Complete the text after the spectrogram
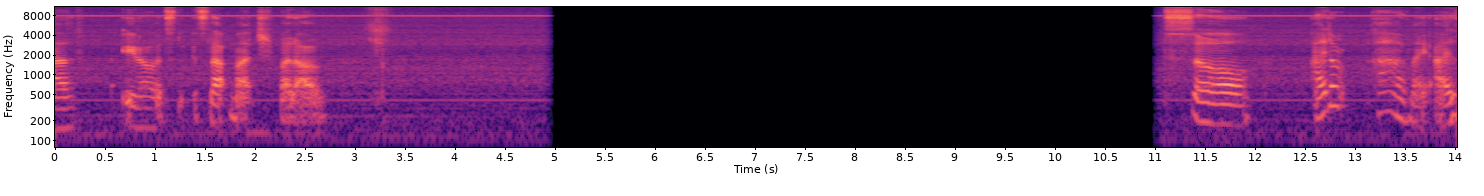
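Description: A young woman talks casually and close up, pausing now and then.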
